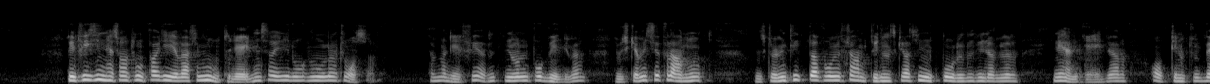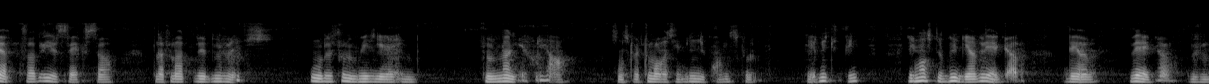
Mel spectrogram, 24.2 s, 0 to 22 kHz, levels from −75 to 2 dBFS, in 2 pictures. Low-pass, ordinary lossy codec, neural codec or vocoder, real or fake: 7.2 kHz; none; autoencoder, 22.05 kHz, a latent of 192 numbers a frame, VITS, trained on one speaker; fake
